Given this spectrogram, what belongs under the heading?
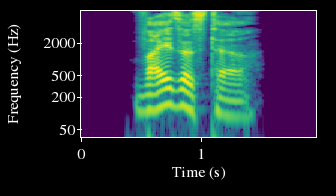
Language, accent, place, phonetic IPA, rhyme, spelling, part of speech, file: German, Germany, Berlin, [ˈvaɪ̯zəstɐ], -aɪ̯zəstɐ, weisester, adjective, De-weisester.ogg
- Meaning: inflection of weise: 1. strong/mixed nominative masculine singular superlative degree 2. strong genitive/dative feminine singular superlative degree 3. strong genitive plural superlative degree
